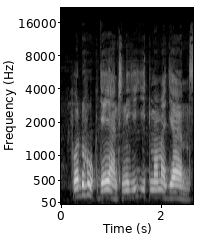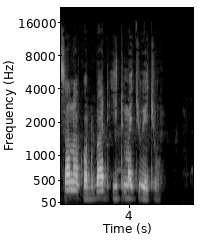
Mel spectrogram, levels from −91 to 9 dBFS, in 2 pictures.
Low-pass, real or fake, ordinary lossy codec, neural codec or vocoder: 19.8 kHz; real; MP3, 64 kbps; none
